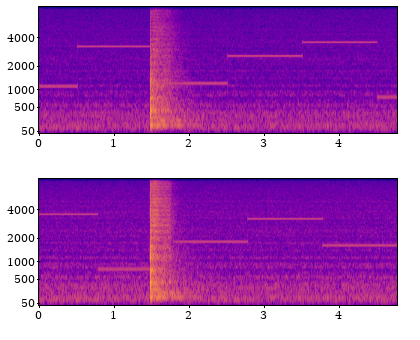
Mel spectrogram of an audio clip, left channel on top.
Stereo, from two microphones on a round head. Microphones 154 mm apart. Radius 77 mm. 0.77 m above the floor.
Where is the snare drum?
70° right (ahead or behind), 2 m.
